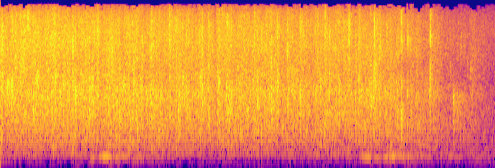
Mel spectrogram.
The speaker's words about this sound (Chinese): 但是今天香港人又有了一位科学家，又做过校长，又用广东话用现身说法给我们做推销员，所以我们应该给他掌声，我们拍手。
